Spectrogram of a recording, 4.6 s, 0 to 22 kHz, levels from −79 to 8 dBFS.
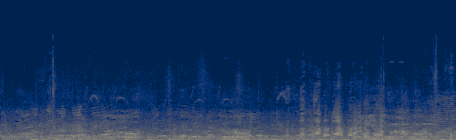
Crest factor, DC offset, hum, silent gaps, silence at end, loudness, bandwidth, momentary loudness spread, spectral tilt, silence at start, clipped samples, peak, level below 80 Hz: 16 dB; under 0.1%; none; none; 0 s; -34 LUFS; 14.5 kHz; 5 LU; -6 dB/octave; 0 s; under 0.1%; -18 dBFS; -40 dBFS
